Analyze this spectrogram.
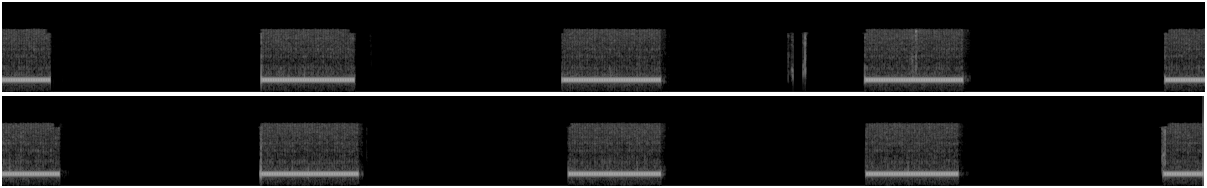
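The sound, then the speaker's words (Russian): Ringback tone from a telephone connecting a call to a mobile: eight steady mid-pitched tone bursts, each about a second long, repeating evenly about every three seconds with silence between, and no talk. “давайте попробую на мобильный соединить.”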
